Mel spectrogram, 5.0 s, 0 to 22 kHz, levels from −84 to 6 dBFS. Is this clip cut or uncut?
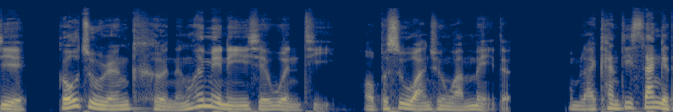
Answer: uncut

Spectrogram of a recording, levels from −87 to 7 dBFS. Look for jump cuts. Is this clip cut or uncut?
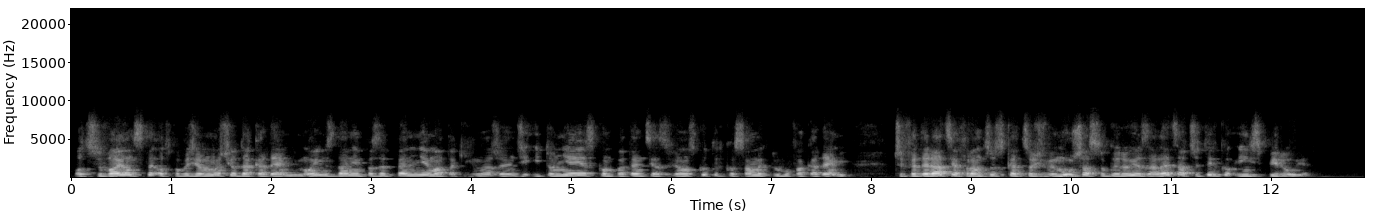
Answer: uncut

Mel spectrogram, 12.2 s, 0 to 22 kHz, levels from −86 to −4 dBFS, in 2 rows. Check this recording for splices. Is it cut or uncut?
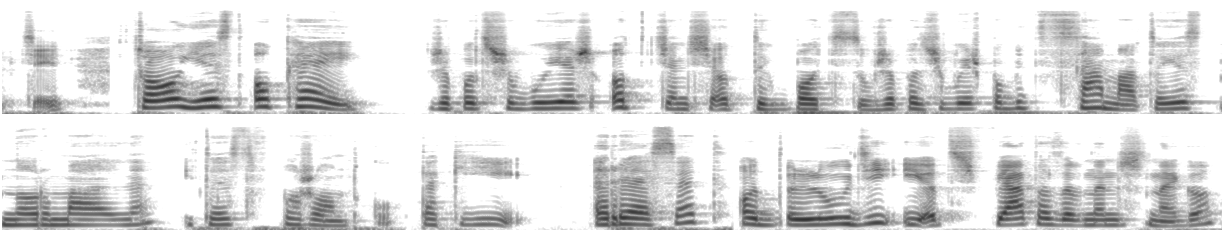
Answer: cut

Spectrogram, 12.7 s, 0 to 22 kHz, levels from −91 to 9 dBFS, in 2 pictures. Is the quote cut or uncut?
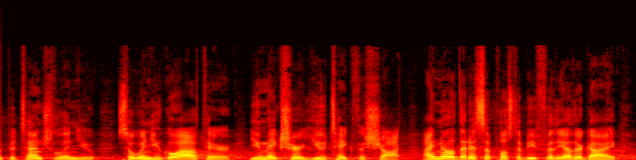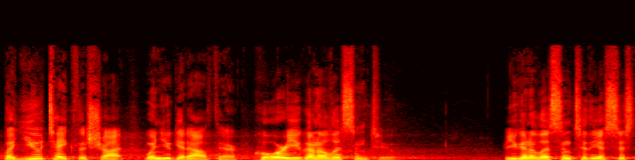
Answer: uncut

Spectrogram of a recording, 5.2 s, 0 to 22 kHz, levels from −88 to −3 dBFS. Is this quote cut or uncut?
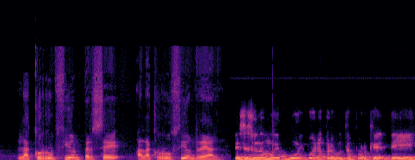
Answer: cut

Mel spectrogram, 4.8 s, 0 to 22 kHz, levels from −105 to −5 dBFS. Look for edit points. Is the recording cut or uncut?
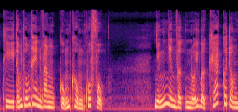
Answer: uncut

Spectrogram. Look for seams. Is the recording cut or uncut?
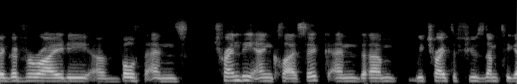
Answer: uncut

